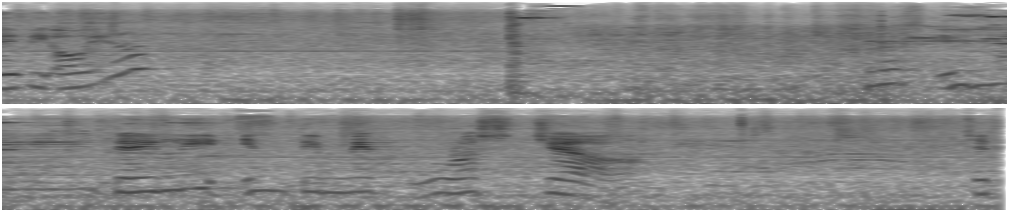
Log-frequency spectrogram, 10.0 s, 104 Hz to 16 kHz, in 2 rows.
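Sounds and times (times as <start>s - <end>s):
cafe room noise rumble: 0.0s - 10.0s.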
